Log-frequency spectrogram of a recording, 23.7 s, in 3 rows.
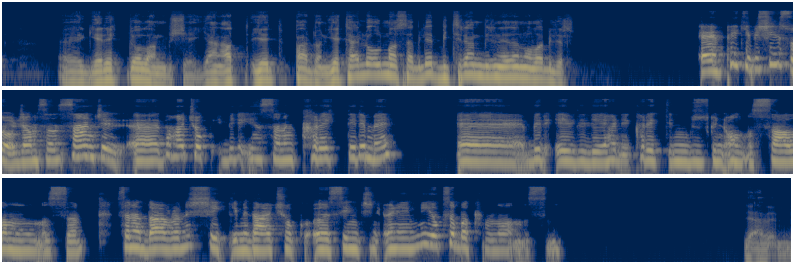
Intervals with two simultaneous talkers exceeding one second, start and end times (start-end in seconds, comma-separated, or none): none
